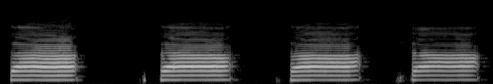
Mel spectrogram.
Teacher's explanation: জিহ্বার আগা সামনের উপরে উপরে দুই দাঁতের আগের সঙ্গে লাগাবো লাগিয়ে হালকা বাতাস বের করবো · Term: সা অক্ষরটা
